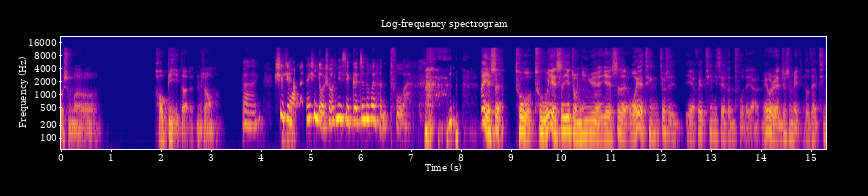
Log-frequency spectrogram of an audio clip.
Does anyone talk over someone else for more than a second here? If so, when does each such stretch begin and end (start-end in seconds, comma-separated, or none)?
none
